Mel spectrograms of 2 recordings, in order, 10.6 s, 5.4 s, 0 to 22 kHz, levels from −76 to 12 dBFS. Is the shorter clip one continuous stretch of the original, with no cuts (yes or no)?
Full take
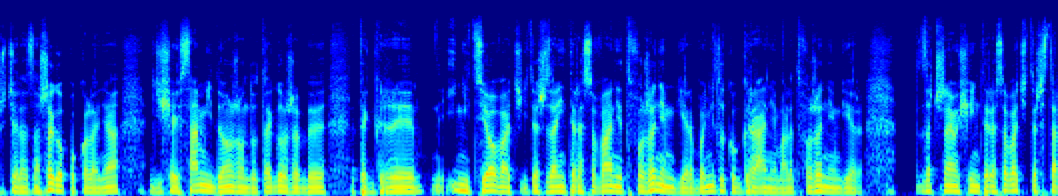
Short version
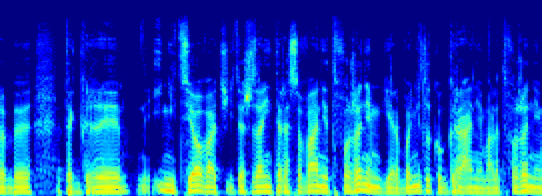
yes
